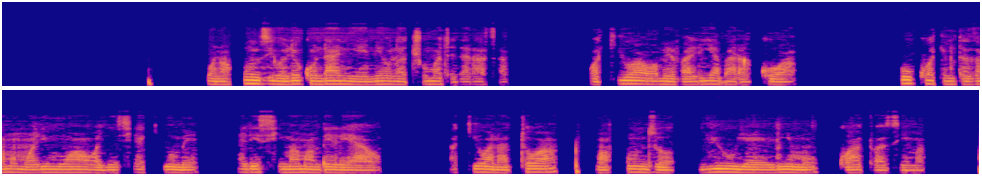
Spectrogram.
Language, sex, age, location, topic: Swahili, male, 36-49, Dar es Salaam, education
